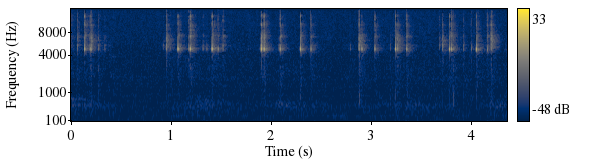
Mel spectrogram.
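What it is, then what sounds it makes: Glass bell jar ornament. Long nails tap and scratch on a small hollow glass bell jar ornament with a jute base, held close. A quiet, irregular series of sharp, bright clicks with a high glassy ping, each dying away almost at once, over a soft scratchy hiss.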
